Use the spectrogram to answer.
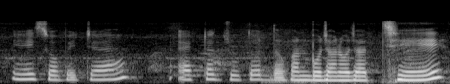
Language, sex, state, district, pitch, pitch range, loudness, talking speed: Bengali, male, West Bengal, Cooch Behar, 215 Hz, 195-240 Hz, -16 LUFS, 95 wpm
